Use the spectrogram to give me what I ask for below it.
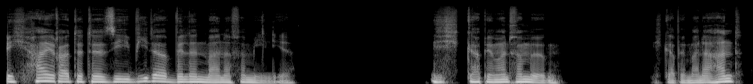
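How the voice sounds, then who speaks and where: A male reader voicing a grave nobleman who speaks in a solemn, measured way, pitched low. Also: mellow, dry recording, studio quality, natural voice. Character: grave older nobleman, trembling with resolve.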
